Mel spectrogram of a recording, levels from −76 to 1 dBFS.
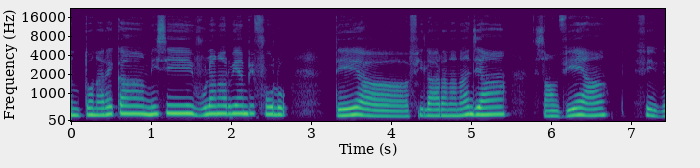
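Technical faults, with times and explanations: No technical faults are audible.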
